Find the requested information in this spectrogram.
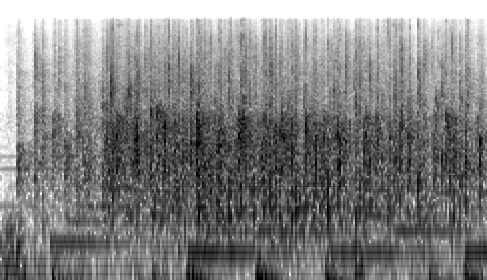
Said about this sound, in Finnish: Annetaan kaikille naisille aplodit.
